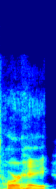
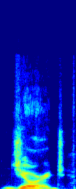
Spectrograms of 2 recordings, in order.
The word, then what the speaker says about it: Jorge: George is not pronounced Jorge uh it it's spelled Jorge but he himself calls himself George Sarah calls himself George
